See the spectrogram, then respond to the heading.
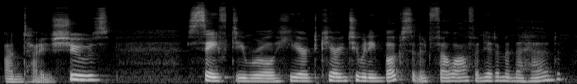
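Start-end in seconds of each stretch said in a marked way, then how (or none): none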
